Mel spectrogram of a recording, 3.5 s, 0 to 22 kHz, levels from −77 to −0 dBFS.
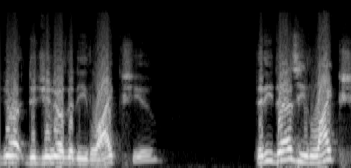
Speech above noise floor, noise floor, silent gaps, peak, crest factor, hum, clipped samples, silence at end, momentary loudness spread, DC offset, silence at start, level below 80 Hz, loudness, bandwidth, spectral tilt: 57 dB; -70 dBFS; none; -4 dBFS; 10 dB; none; under 0.1%; 0 s; 12 LU; under 0.1%; 0 s; -44 dBFS; -13 LUFS; 12 kHz; -6.5 dB/octave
